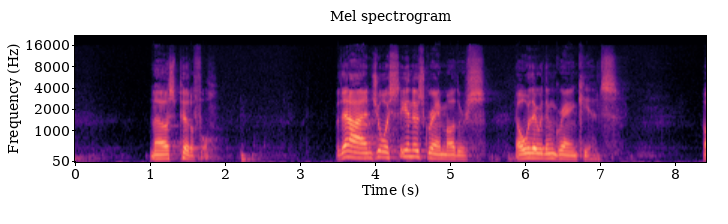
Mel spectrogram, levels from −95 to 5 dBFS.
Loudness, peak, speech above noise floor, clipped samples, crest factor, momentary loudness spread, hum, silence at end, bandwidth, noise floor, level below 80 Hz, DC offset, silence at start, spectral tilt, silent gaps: -20 LUFS; 0 dBFS; 47 dB; under 0.1%; 22 dB; 23 LU; none; 0 s; 16 kHz; -67 dBFS; -72 dBFS; under 0.1%; 1 s; -5 dB/octave; none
